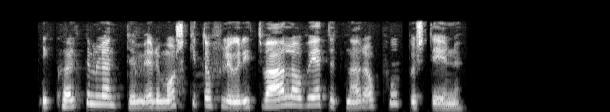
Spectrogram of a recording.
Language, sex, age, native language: Icelandic, female, 30-39, Icelandic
